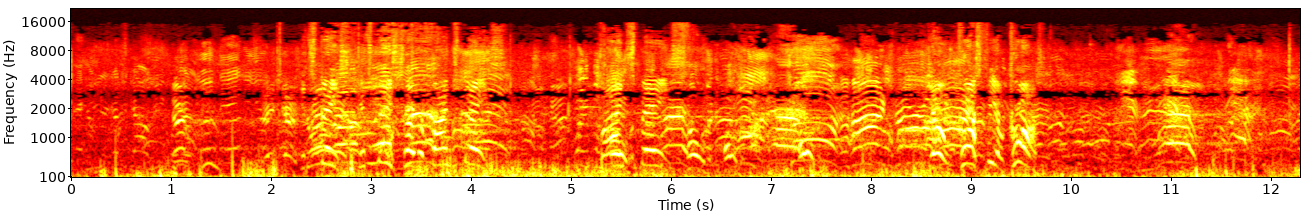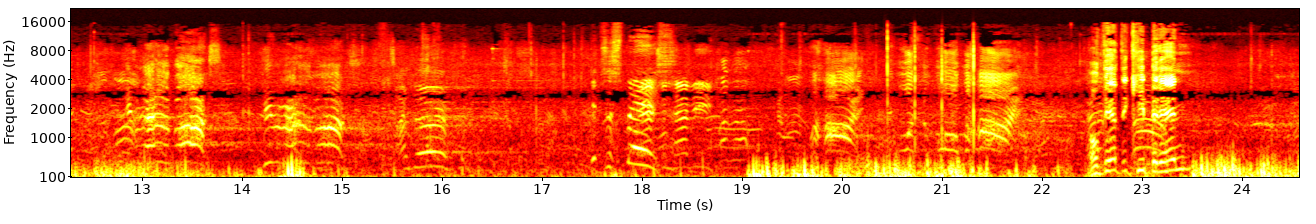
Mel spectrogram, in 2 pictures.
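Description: Young players shout and call out across an open field.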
